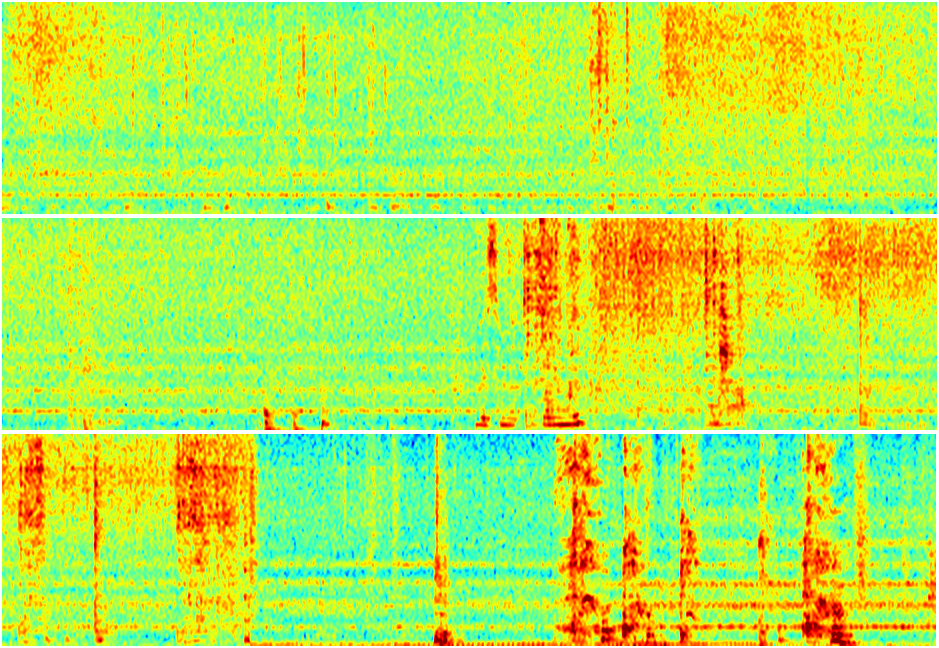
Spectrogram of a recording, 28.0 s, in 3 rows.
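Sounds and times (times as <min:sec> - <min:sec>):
oil sizzling: 0:00.0 - 0:28.0.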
